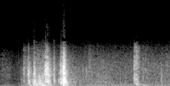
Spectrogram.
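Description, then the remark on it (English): The door of a homestead creaks and rattles open over about a second as Ike opens it, with a wooden thump midway and a softer knock a moment later, otherwise quiet. “Ike opens the door.”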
